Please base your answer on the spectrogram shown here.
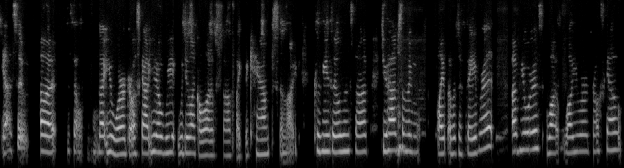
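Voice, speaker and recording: Young woman, highish creaky voice, hesitant. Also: steady tone, normal speed, mellow, dry recording, dull audio. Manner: hesitant, casual, frequent "like". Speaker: interviewer. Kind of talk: informal interview.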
